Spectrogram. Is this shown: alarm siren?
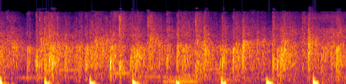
no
